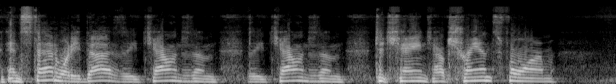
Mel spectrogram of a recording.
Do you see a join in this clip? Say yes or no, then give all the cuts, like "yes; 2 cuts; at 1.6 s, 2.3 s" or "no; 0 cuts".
yes; 2 cuts; at 2.5 s, 4.5 s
